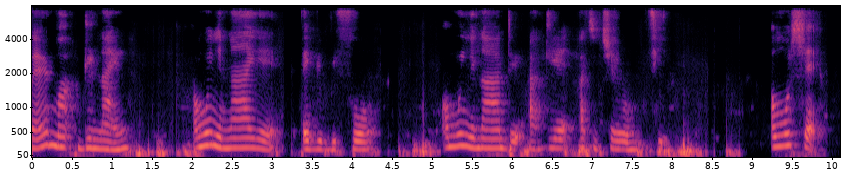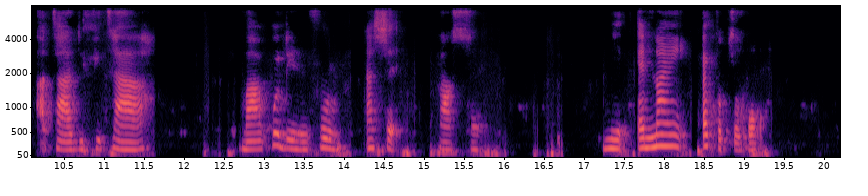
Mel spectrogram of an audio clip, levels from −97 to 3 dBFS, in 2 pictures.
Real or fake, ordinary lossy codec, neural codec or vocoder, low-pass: fake; AAC, 48 kbps; codec, 16 kHz, 2 kbps, X-Codec, HuBERT features, trained on balanced general audio; 7.2 kHz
